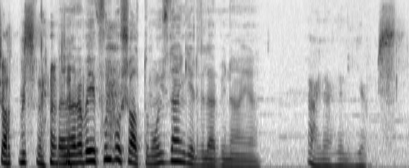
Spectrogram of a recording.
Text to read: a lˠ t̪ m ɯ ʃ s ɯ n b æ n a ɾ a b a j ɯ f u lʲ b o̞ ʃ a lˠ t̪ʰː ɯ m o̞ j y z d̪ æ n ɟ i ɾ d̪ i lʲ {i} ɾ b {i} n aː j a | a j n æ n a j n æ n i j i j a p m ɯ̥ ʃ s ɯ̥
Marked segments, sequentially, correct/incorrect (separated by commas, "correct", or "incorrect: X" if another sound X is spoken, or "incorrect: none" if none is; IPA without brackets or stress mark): incorrect: æ, correct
